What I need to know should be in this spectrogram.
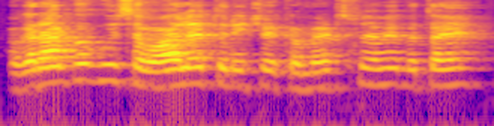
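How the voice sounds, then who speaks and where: A man giving a software tutorial, explaining step by step and addressing viewers directly in an instructional narration. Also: high voice, steady tone, fast. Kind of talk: instructional screen-recording narration. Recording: roomy, echoing voice-over.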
